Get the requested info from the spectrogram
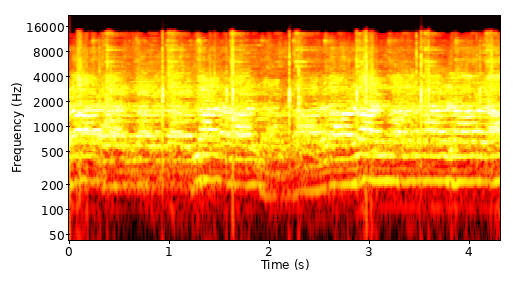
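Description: A group of people singing a song together, with hand claps now and then.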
